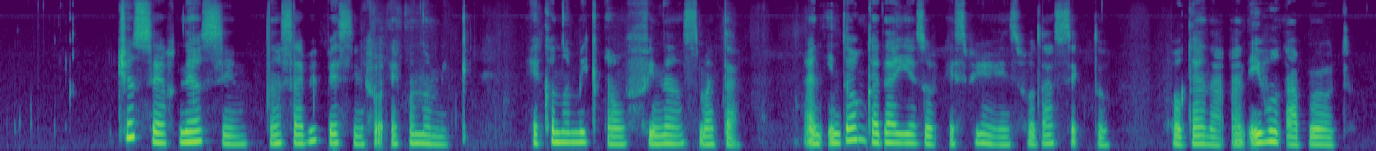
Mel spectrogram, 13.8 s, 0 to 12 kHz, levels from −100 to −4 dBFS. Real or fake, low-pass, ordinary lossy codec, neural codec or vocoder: real; none; none; none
